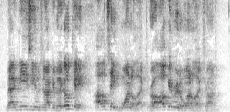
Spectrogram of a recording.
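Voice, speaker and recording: An animated, high-pitched man's voice with very wide pitch swings, amid noticeable background noise and audible room echo. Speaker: chemistry teacher. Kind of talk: classroom lecture.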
